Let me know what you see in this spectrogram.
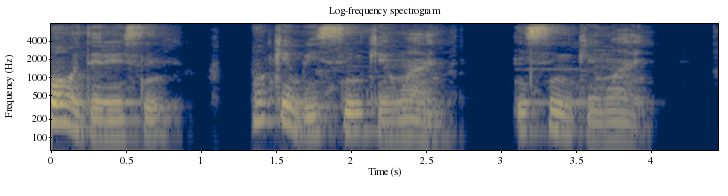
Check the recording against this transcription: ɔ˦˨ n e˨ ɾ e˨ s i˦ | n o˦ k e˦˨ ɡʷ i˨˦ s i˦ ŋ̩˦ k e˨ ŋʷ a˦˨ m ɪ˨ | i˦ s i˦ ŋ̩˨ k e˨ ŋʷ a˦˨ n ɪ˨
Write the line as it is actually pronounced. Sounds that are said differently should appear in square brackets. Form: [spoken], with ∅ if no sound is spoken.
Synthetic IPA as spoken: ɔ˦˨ [d] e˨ ɾ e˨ s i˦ | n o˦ k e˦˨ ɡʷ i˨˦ s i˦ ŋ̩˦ k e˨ ŋʷ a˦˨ [ɲ] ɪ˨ | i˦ s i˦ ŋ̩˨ k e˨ ŋʷ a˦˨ [ɲ] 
